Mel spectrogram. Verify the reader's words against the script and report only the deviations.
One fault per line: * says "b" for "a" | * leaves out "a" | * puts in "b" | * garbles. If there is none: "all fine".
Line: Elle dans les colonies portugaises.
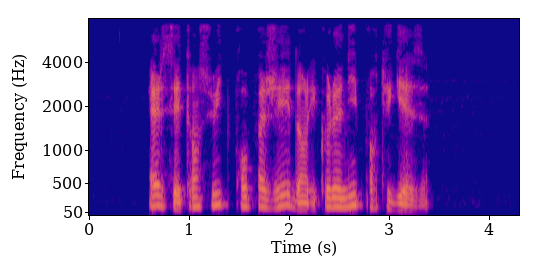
* puts in "s'est ensuite propagée"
